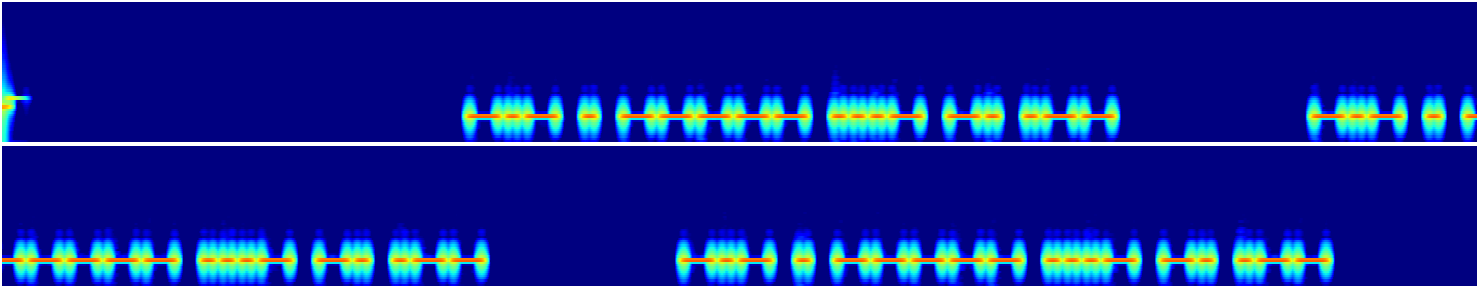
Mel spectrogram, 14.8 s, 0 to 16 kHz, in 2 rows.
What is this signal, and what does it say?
Morse code, heard as a keyed tone, about 25 wpm, 700 Hz. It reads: KE0VNW KE0VNW KE0VNW
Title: USA Call Signs - 6 Characters - Repeated 3x - 25wpm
